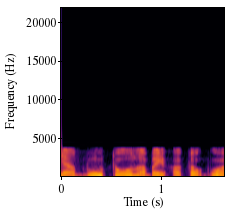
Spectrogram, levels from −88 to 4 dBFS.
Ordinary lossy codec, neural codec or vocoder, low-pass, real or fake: AAC, 32 kbps; codec, 24 kHz, 0.9 kbps, WavTokenizer, medium speech release version 1; 3.6 kHz; fake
